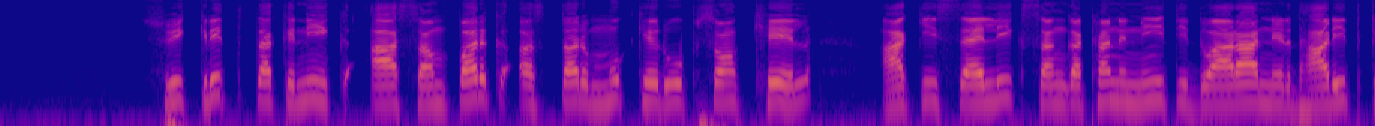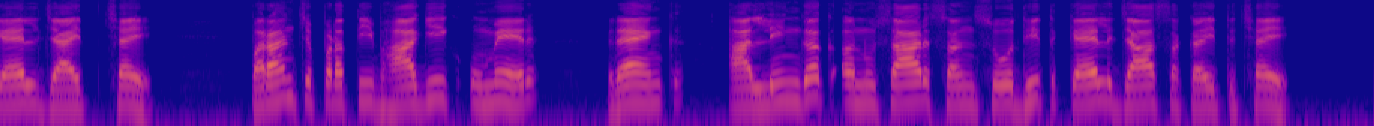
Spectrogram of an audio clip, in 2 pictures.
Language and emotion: Maithili, neutral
